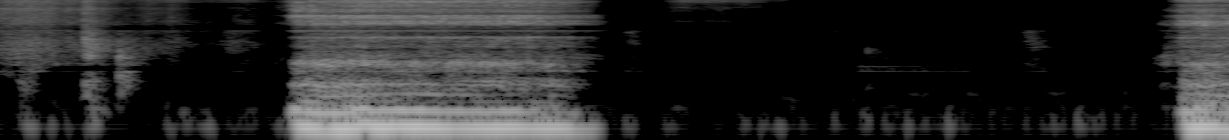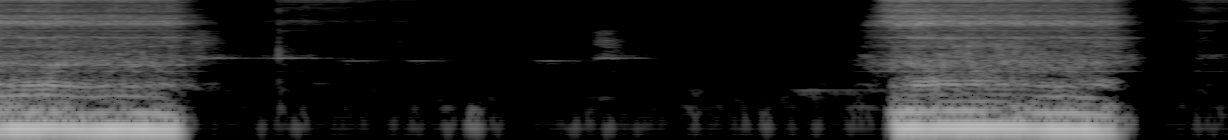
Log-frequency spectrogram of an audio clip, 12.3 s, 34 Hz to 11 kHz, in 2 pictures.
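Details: Three deep, rumbling snores at an irregular pace of about 13 a minute with quiet breathing between; light snoring in deep sleep, recorded as snoring ASMR white noise.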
